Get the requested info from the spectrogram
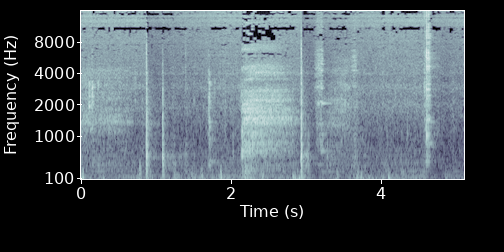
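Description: Steel spanners clinking and knocking against each other and the suspension as they are fitted to a ball-joint nut, a few separate sharp knocks with a brief scraping rush in between.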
